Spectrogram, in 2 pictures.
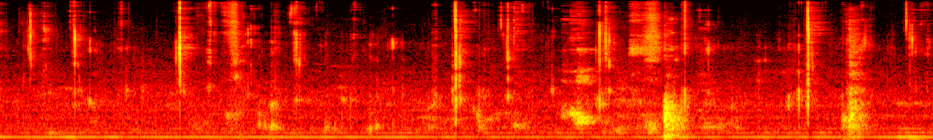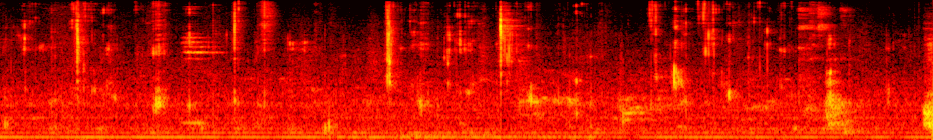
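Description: A person chewing and biting a mouthful of prawns and rice close to the microphone: irregular sharp clicks and short crunches, over a steady low hum.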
